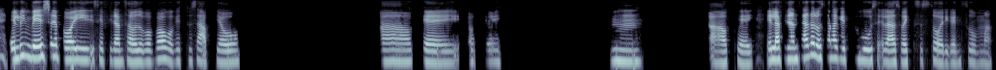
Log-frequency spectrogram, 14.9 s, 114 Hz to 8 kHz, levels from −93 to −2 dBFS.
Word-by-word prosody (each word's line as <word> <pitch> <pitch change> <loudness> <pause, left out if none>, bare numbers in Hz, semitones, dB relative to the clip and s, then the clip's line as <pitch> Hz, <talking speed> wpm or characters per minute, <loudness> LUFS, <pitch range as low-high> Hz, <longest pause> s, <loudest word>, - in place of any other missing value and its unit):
E 210 - +4
lui 245 +5 +3
invece 260 0 +6
poi 215 -2 +2
si 205 - -11
è - - -8
fidanzato 195 -1 -1
dopo 190 0 -5
poco, 220 0 -1
che 195 +1 -14
tu 200 - -20
sappia 190 -2 -4
o 185 +1 -4 2.1
Ah, 190 -1 -3
okay, 180 -2 -3 0.2
okay. 190 0 -16 1.6
Mh-mh. 195 -1 -7 1.0
Ah, 175 - -2
okay. 175 -1 -6 0.2
E 205 - +2
la 215 0 +9
fidanzata 225 +5 +4
lo 250 - +4
sa 235 0 -1
che 215 -3 -3
tu 205 -2 -5
sei 205 - -13
la 185 -1 +2
sua 185 0 -5
ex 190 +1 -7
storica, 180 -2 -7
insomma? 180 -1 -14
195 Hz, 130 wpm, -23 LUFS, 185-215 Hz, 2.1 s, la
